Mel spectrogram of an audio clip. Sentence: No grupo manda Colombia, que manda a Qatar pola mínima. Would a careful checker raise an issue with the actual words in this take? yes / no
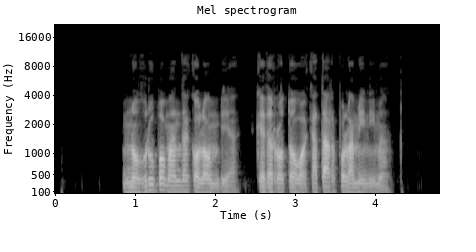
yes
